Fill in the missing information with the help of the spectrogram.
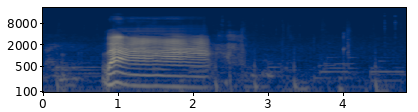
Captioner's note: laughter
